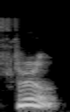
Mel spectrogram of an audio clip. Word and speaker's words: through: aquí esta palabra eh mucho ojo con la pronunciación si la escritura les parece si la escritura les parece difícil la pronunciación va peor pero no no no no es tan difícil true through through ya Qué significa through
